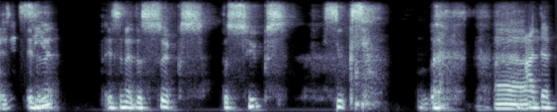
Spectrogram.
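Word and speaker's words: Sioux: Isn't it the Souks? The Souks? Souks. I don't know. No, yeah. I think it's actually just pronounced Sue, even though it's spelled weird.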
